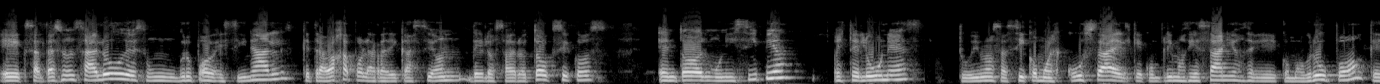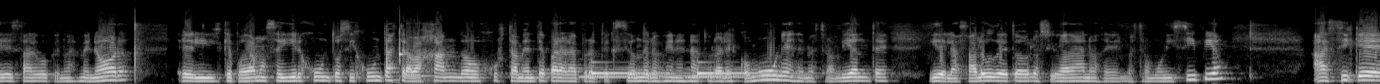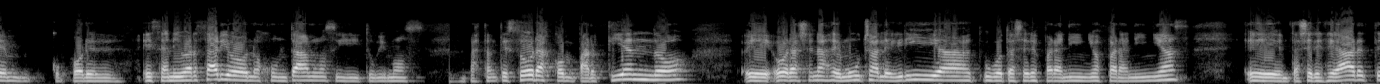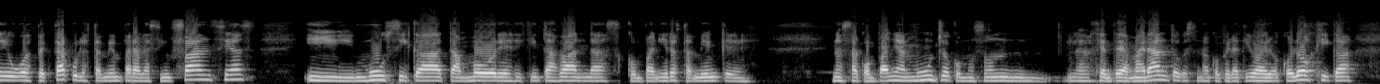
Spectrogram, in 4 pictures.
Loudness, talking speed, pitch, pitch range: -16 LUFS, 140 wpm, 175 Hz, 160-195 Hz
